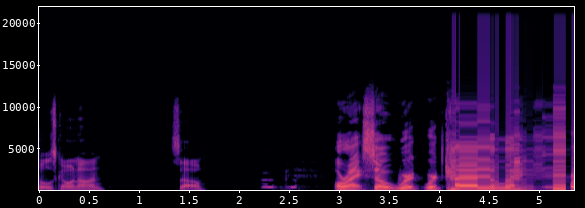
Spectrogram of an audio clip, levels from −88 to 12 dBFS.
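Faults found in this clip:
Robotic sound from repeated short buffers, 4.13 s to clip end at 5.36 s, right after "right so we're we're". Audio likely arriving too seldom; playout repeats a roughly 10 ms slice while most incoming audio is skipped. Result: rigid metallic 100 Hz buzz loosely tracking the speech.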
